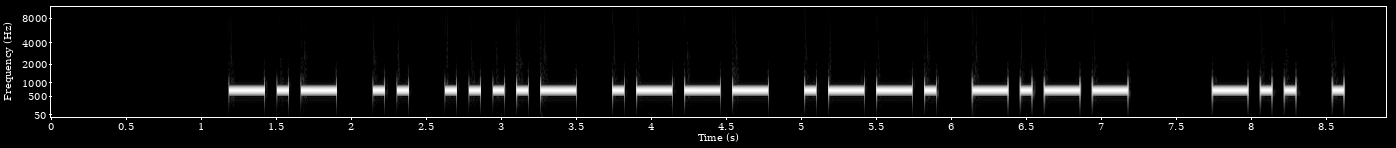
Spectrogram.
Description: Morse code, heard as a keyed tone, about 15 wpm, 700 Hz. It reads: KI4JPY DE
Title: USA Callsign DE Callsign 15wpm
